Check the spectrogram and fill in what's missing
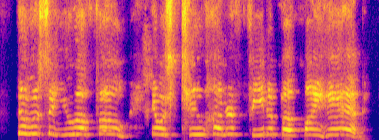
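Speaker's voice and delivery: acted, very high, hysterical panicked outburst. Retelling their girlfriend coming into the apartment screaming, mock-hysterical Helen Lang. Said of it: "she's all hysterical".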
